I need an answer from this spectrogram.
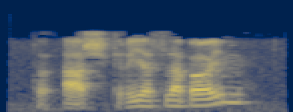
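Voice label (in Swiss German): "aschgriesslabauim", Alsatian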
